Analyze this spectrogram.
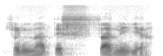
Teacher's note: sunnatis saniyah berhenti 2 harokat karena nun yang bertasdid, yaitu bacaan hunna.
